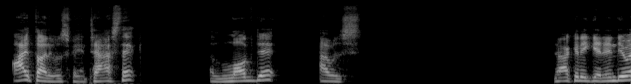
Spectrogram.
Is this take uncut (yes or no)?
yes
